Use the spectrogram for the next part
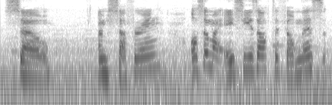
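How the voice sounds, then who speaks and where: This is a casual vlog: a chatty young woman from Texas, a book vlogger, addresses her phone camera from a parked car while music plays softly under her voice. She peppers her bubbly talk with "like" and speaks at an unhurried, medium-pitched pace. The phone sits at arm's length, and the background is noisy.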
